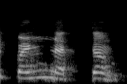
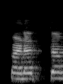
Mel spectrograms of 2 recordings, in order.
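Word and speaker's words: पण्णत्तं: हाँ, पहली केवली पण्णत्तम, पणत्तम नहीं, पण्णत्तम, एक मिस्टेक।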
